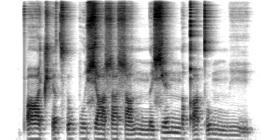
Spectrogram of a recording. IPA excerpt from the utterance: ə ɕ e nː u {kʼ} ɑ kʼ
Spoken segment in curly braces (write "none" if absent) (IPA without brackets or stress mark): qʼ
